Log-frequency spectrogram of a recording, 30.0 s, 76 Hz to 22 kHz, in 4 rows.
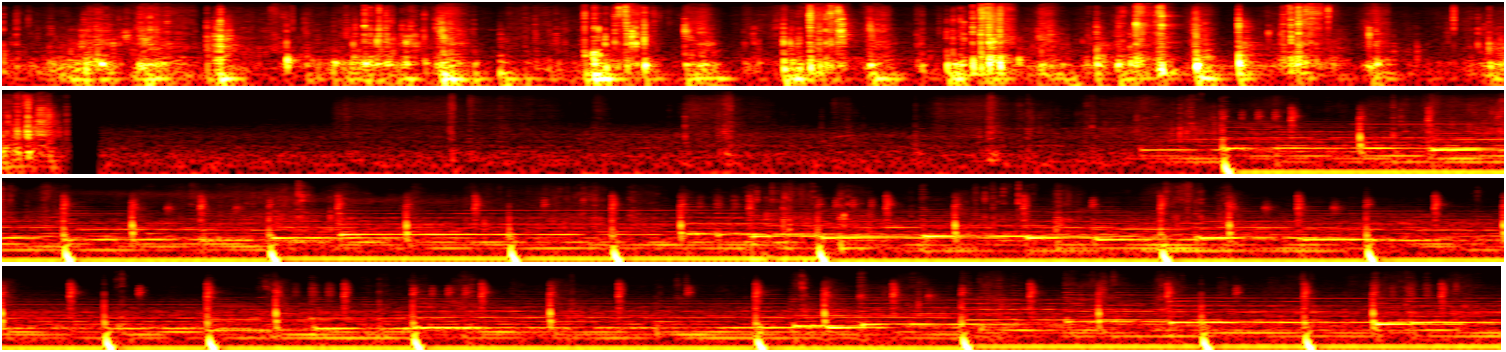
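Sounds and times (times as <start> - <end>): slime crackling and popping: 0.0 - 7.9.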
